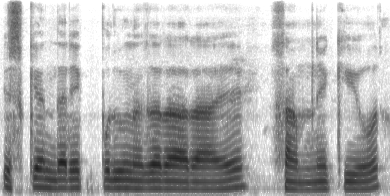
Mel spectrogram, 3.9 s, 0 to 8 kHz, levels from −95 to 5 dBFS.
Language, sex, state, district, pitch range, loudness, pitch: Hindi, male, Uttar Pradesh, Lucknow, 115-130 Hz, -16 LUFS, 120 Hz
